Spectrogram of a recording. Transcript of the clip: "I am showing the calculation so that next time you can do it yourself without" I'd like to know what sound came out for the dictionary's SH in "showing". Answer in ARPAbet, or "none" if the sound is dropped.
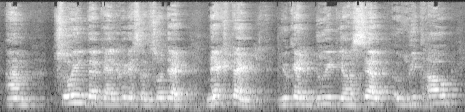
S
